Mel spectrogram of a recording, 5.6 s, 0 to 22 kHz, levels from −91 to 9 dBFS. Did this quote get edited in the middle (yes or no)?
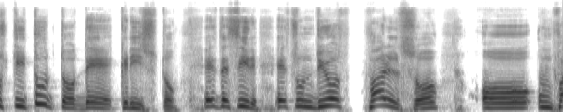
no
